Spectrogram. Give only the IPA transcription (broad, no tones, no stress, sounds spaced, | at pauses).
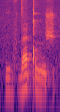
ð ṳ f d æ ǃ ɯ ʃ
